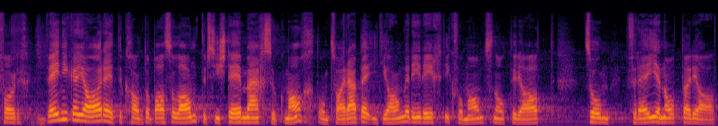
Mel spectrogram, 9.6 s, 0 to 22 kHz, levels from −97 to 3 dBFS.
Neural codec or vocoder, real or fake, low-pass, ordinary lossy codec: none; real; 14.4 kHz; MP3, 96 kbps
